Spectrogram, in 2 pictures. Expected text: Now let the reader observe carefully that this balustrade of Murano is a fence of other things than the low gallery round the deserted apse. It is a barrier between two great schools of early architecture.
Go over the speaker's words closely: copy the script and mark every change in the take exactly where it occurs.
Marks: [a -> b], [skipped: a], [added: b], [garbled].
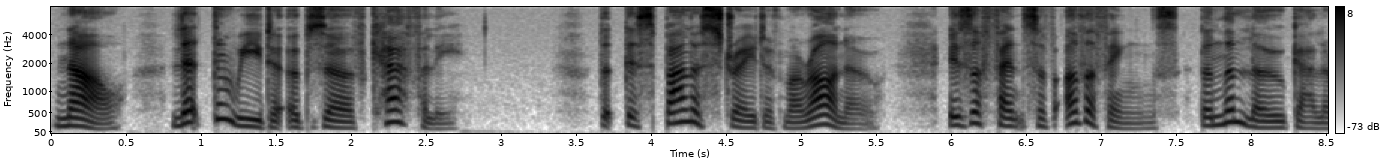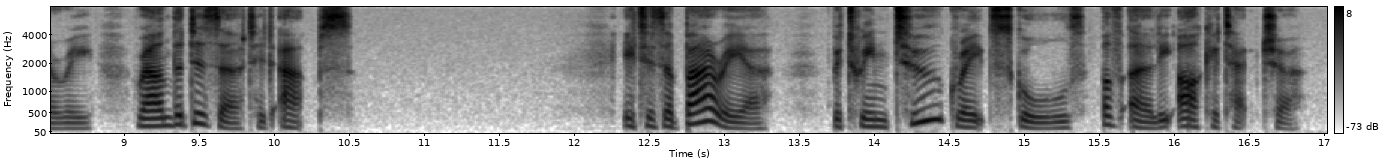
Now let the reader observe carefully that this balustrade of Murano is a fence of other things than the low gallery round the deserted apse. It is a barrier between two great schools of early architecture.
